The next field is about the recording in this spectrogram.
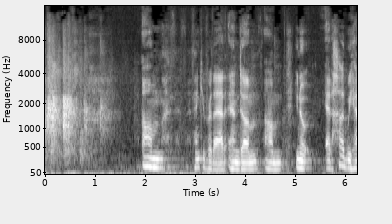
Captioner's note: applause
